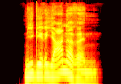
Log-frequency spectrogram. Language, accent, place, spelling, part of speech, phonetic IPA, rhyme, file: German, Germany, Berlin, Nigerianerin, noun, [niɡeˈʁi̯aːnəʁɪn], -aːnəʁɪn, De-Nigerianerin.ogg
- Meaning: female equivalent of Nigerianer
